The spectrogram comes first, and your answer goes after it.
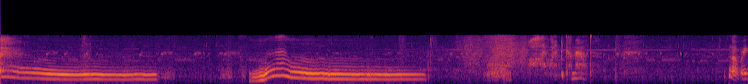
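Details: Pet cat hiding from new kitten slippers it hates: long, low, wavering growl-yowls, a steady moan for three seconds, then a rising, louder wail that settles into a drawn-out moan, followed by rustling and a woman's soft talk.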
